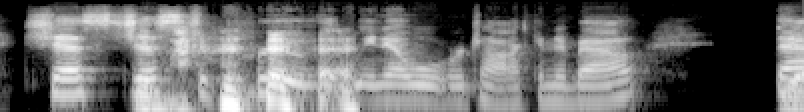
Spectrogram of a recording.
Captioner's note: laughs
